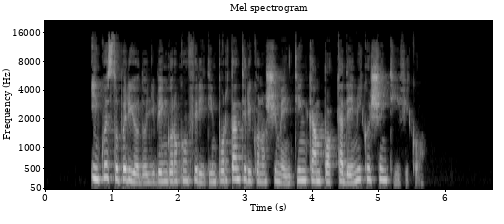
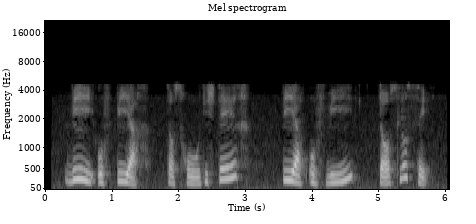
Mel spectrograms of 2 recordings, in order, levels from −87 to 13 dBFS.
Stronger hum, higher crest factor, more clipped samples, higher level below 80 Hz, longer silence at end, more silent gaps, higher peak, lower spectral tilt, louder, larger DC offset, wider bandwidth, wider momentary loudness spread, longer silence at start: neither; about the same, 18 dB vs 18 dB; neither; about the same, -60 dBFS vs -60 dBFS; first, 1.05 s vs 0.35 s; neither; about the same, -2 dBFS vs -4 dBFS; second, -3.5 dB/octave vs -12 dB/octave; first, -18 LUFS vs -22 LUFS; neither; first, 16 kHz vs 4.8 kHz; second, 7 LU vs 11 LU; first, 0.7 s vs 0.3 s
